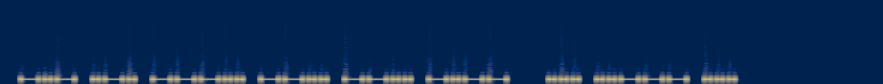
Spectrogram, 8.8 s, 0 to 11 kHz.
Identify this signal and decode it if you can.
Morse code, heard as a keyed tone, about 21 wpm, 690 Hz. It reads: KR8ZZY S2S
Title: SOTA QSO Practice 20wpm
